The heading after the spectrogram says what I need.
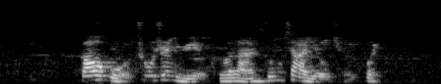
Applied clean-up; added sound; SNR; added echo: none; none; none; none.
